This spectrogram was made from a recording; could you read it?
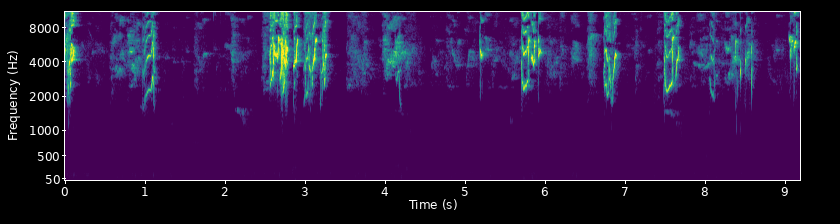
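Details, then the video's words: Pet lovebirds give scattered high, thin chirps and harsher rasping bursts, sparse at first then more frequent, with quiet spaces between calls. "Love birds Sounds | lovebirds chirping sounds"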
